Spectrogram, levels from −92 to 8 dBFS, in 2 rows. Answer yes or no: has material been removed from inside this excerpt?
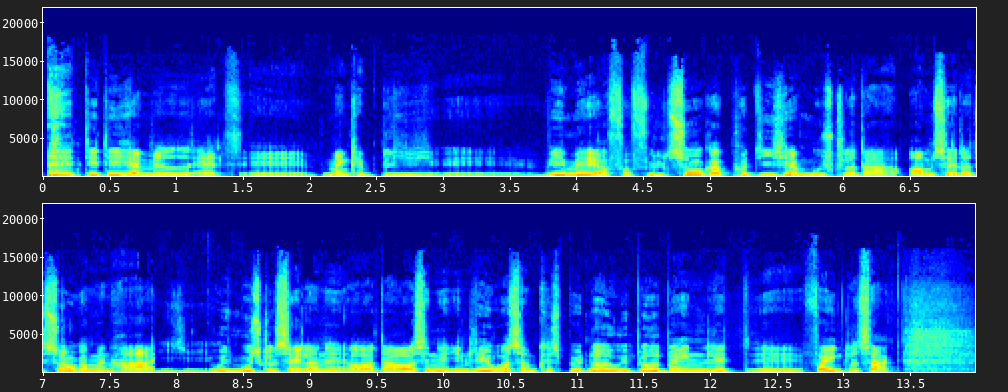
yes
